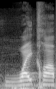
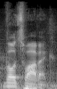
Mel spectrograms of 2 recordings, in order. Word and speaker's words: Włocławek: White Claw, Poland. Correct. Okay. Włocławek.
